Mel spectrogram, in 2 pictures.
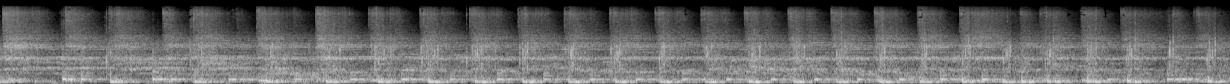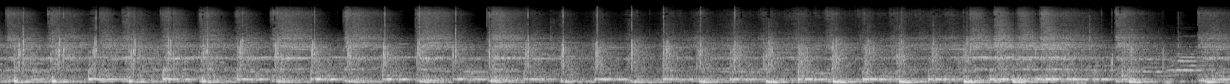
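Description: Assamese nam-prasanga devotional music: small hand cymbals (taal) and a khol barrel drum keep a steady beat of about three strikes a second under a group of men chanting.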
